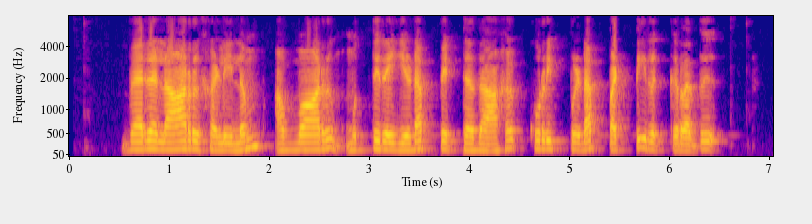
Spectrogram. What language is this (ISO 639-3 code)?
tam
